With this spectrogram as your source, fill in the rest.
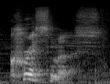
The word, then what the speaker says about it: Christmas: Então, numa palavra, quando ela tiver a letra T e ela vier depois da letra S, essa letra T também será uma letra que nós não iremos pronunciar na palavra. Como, por exemplo, as palavras Christmas e listen.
